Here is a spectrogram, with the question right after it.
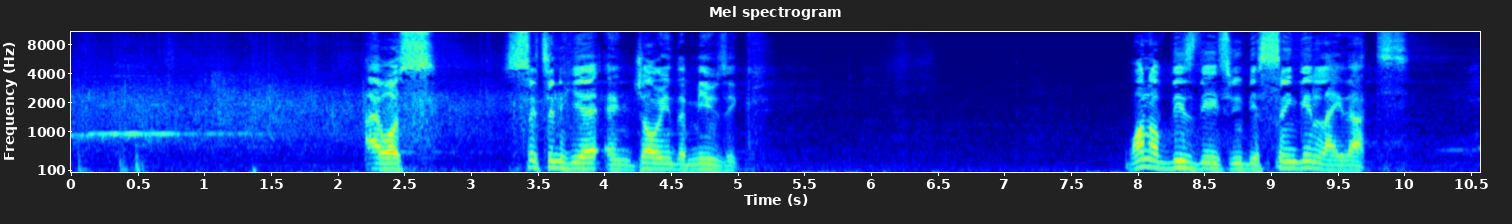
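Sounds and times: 
audience clapping hands: 0:00.0 - 0:04.0
speech: 0:02.2 - 0:05.2, 0:07.9 - 0:10.1.

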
